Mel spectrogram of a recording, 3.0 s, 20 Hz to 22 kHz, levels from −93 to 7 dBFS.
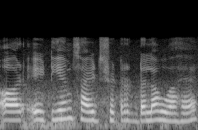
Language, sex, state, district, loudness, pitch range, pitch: Hindi, female, Haryana, Rohtak, -15 LUFS, 225-245 Hz, 235 Hz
